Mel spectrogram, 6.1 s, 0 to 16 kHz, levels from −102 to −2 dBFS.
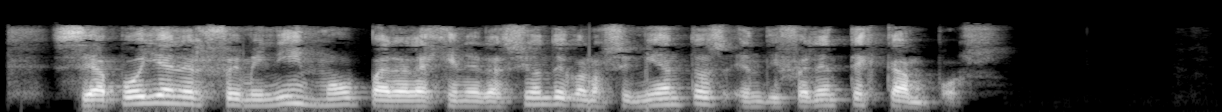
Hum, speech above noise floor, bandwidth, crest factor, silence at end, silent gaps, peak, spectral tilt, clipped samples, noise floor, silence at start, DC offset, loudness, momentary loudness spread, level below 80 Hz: none; over 73 dB; 7.8 kHz; 16 dB; 1.15 s; none; -2 dBFS; -2.5 dB/octave; under 0.1%; under -90 dBFS; 0.05 s; under 0.1%; -17 LUFS; 9 LU; -64 dBFS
